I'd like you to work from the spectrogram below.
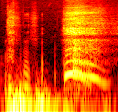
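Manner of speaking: quick high burst of laughter; short laugh. Real, not acted. Teacher laughs after thanking Jason, short amused laugh. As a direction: laugh at the joke. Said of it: "saying that telepathically to my head".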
